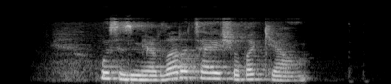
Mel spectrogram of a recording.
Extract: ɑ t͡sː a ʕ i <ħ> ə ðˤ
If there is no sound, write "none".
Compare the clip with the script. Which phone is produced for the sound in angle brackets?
ʃ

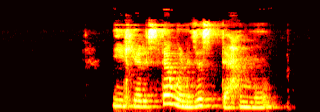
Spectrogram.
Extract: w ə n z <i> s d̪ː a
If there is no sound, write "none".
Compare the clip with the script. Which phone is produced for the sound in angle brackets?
æ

